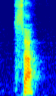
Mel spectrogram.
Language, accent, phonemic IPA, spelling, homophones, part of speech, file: French, France, /sa/, çà, ça / sa, adverb / interjection, LL-Q150 (fra)-çà.wav
- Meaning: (adverb) hither; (interjection) 1. so, well, then (with exhortative or intensive effect) 2. la! (expressing strong emotion of anger, surprise etc.)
